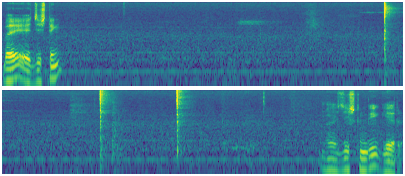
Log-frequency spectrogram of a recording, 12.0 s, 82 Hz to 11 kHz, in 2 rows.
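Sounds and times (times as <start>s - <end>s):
steady low hum: 0.0s - 12.0s
sharp relay clicks: 5.6s - 6.3s, 7.1s - 8.0s, 8.6s - 9.2s.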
